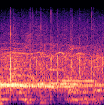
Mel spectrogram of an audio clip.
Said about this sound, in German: Kurz danach geht das Konzert unter unglaublichem Jubel zu Ende.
